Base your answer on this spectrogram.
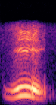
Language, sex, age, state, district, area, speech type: Maithili, male, 45-60, Bihar, Supaul, urban, conversation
